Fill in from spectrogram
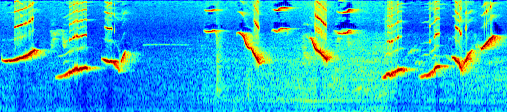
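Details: White-rumped shama singing as a lure for other shamas: loud rising whistles, a short quiet gap, then separate, steeply sliding whistled notes and a closing run of quick upward sweeps.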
